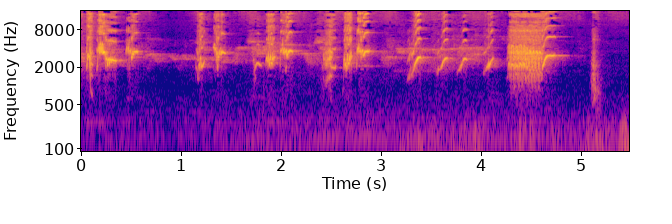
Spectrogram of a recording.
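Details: Javan myna singing energetically with head-nodding, used to get lazy mynas singing: a lively sequence of short, bright, upslurred whistles and chirps, broken by a loud harsh rasping burst near the end.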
